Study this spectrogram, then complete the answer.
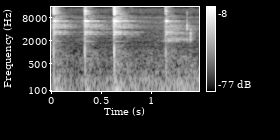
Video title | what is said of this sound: Welcome to my death pile……and how to recover | It sounds solid. If I heard like pink, pink, it could mean that there was a crack.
